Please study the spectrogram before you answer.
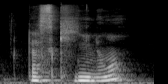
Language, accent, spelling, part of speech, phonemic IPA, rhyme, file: German, Austria, Kino, noun, /ˈkiːnoː/, -iːno, De-at-Kino.ogg
- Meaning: cinema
